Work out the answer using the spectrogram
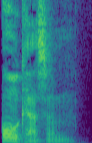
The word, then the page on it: orgasm: British English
